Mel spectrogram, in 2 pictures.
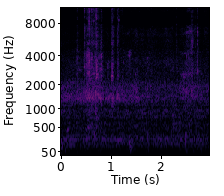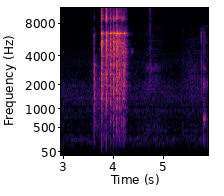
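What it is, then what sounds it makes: Poker chip with a metal insert. A poker chip with a metal insert inside, heavy enough to stick to a magnet, gives a brief burst of about five rapid, bright, high-pitched metallic clicks against a quiet background. The clatter sounds distinctly like metal.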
